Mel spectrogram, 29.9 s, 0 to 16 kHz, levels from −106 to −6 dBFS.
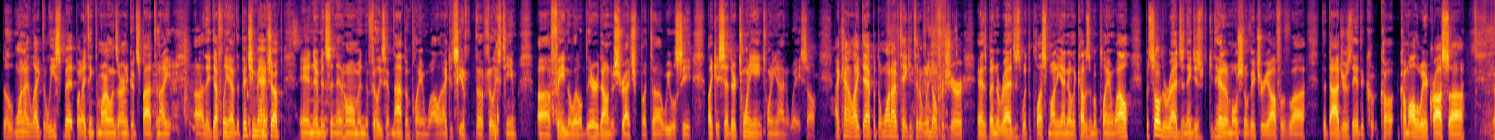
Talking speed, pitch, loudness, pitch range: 255 wpm, 105 Hz, -20 LUFS, 100-120 Hz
